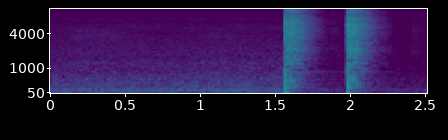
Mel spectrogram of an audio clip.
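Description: An airsoft gun fires two sharp, close shots about half a second apart, each a crisp crack with a brief decay, after a quiet stretch of low background hum.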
